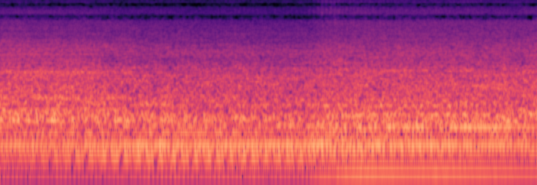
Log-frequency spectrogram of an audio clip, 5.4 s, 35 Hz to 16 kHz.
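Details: Cub Cadet LT1045 riding mower (276 hours) after repowering with a replacement engine, the original having a cracked block and seizing: steady, even engine note, smooth low hum, no misses or knocks; healthy normal running.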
